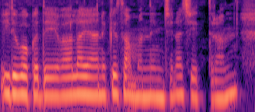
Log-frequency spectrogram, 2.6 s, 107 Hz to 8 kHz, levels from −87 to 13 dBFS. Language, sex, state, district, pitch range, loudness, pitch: Telugu, female, Telangana, Hyderabad, 195-215 Hz, -16 LUFS, 205 Hz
